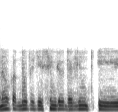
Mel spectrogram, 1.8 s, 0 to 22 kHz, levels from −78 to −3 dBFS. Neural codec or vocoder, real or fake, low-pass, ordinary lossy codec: codec, 32 kHz, 1.9 kbps, SNAC; fake; 7.2 kHz; MP3, 64 kbps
